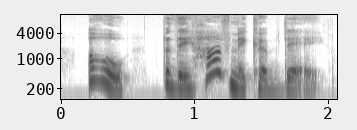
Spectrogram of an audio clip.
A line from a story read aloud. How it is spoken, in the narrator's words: I exclaimed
